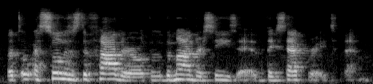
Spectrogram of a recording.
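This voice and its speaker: A woman's voice: mid-range voice, fairly quick. A woman from Brazil, speaking English in a casual conversation as an interviewee, thinking aloud with restarts and repeated words. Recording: echoey room.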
